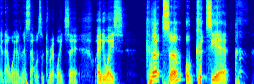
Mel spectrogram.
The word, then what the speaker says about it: Coetzee: Anyways, Kurtzer or Coetzee. No, it is Coetzee because Hazeman just said Coetzee. I'm going to say Coetzee from now on.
